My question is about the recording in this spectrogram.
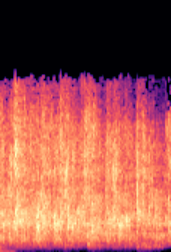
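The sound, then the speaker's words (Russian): An audience applauds the Lord during worship, a dense, steady wash of many hands clapping that fills the whole moment, with a brief bit of voice at the very start. “Давайте поаплодируем Господу сегодня в этот день.”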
